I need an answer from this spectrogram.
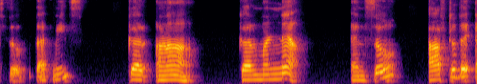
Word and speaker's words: कर्मण्य: So it is not karmana, right? It is not karmaṇe either. Similarly, this is not brahmanasya. It is brahmanasya. We have to be mindful of the vowels, how we pronounce it. So then, karmaṇya. Everybody say karmaṇya. Karmaṇya. Karmaṇya. Not karman, karmaṇya. Karmaṇya.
